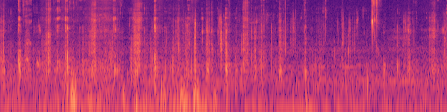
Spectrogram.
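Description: A person chewing a mouthful of sushi roll, with irregular crunching and mouth clicks.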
